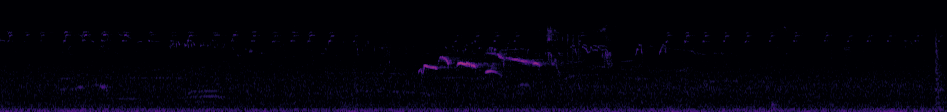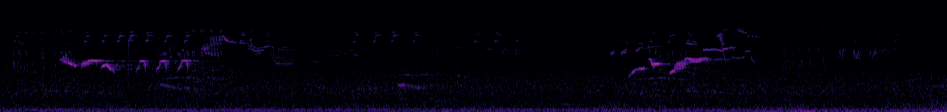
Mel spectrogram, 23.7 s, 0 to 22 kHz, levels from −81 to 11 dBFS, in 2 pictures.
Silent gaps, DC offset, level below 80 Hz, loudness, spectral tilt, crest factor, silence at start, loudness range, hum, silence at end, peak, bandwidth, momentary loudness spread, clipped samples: none; under 0.1%; -68 dBFS; -52 LUFS; -1.5 dB/octave; 22 dB; 0 s; 15 LU; none; 0 s; -34 dBFS; 11 kHz; 19 LU; under 0.1%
